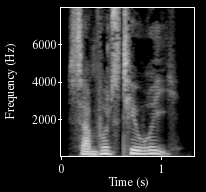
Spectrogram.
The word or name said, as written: samfundsteori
